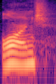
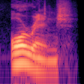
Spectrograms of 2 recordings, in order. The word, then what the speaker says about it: orange: So it could be like, they could say it could be one syllable, like orange, orange, orange, or 2 syllables, orange.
